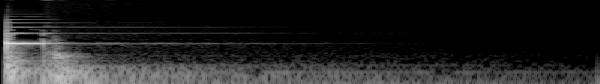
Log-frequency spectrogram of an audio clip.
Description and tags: acoustic piano tone
acoustic, piano, realistic, wood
